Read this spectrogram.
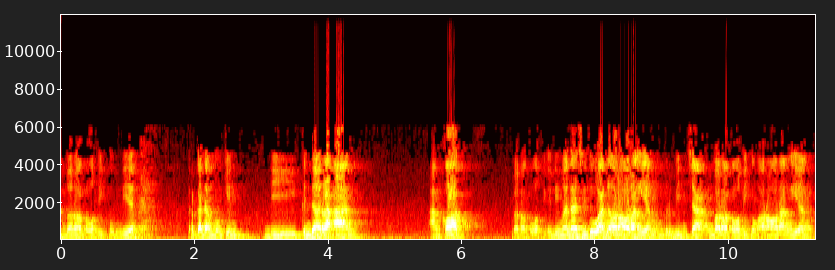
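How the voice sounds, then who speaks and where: A male preacher giving a religious study lecture, who keeps repeating a stock blessing and chants Arabic phrases in a raised voice. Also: medium pitch. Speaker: Islamic preacher. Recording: dull, roomy lecture recording with faint noise.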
